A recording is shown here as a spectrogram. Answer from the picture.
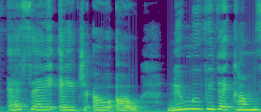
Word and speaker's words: Saaho: I might do so say how was the trailer it's not how you say it's SAH oh oh new movie that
